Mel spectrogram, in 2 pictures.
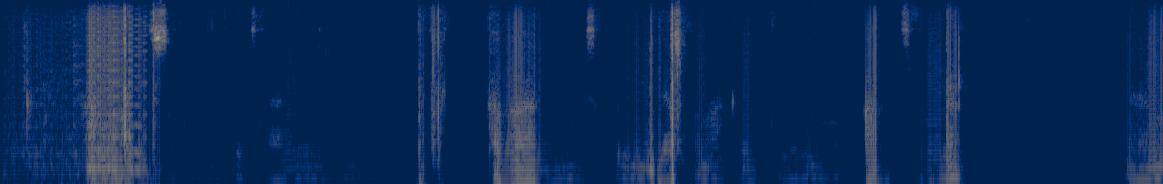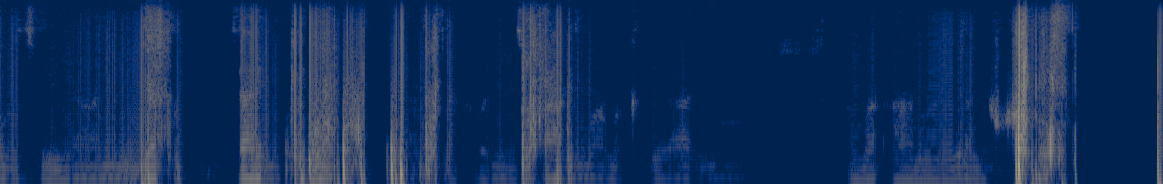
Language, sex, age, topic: Kinyarwanda, female, 18-24, finance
